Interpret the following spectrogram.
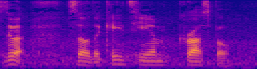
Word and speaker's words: X-Bow: it so the KTM crossbow the KTM Expo which is pronounced crossbow is an ultralight sports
